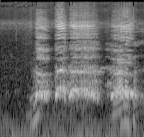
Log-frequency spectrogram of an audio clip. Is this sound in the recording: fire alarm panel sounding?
no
